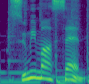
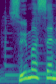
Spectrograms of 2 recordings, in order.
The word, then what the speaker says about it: すみません: Sumi maen is the proper dictionary correct version. You use this when you're writing and in any situation that calls for politeness. Sumaen is basically just a more casual slur pronunciation that's easier to say.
